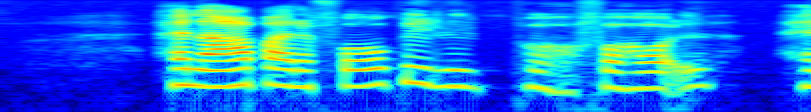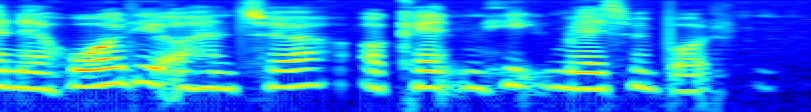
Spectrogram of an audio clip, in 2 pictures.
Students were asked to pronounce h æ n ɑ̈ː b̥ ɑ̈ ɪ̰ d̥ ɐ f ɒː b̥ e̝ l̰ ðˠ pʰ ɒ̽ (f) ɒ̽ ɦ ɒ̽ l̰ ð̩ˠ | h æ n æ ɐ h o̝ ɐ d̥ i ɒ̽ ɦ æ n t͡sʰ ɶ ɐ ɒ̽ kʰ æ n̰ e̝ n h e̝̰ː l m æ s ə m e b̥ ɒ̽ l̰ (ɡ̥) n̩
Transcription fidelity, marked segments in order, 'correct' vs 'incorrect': correct, incorrect: d̥

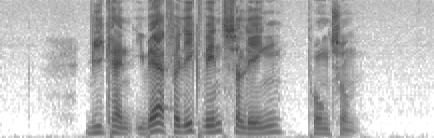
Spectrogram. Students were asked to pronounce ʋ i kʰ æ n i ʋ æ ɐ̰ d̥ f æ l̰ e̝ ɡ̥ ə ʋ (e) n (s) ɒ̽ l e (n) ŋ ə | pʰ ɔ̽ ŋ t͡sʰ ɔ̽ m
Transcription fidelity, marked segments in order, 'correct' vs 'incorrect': correct, correct, incorrect: none

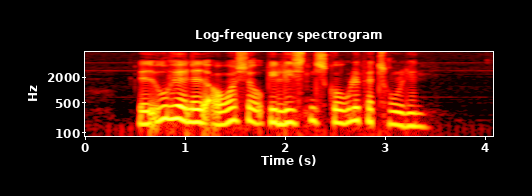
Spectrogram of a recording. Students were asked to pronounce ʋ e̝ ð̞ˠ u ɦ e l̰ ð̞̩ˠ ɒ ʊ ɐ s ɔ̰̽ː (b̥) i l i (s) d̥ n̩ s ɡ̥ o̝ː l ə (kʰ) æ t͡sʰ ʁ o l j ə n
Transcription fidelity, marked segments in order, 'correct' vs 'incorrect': correct, correct, incorrect: pʰ

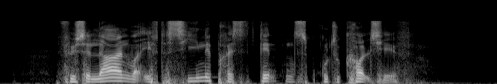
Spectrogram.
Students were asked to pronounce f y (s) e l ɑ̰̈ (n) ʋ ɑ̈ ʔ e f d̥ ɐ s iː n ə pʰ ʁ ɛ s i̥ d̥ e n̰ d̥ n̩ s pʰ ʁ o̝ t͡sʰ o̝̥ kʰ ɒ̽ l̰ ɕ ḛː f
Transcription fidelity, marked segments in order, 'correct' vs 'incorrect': correct, correct

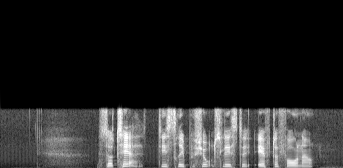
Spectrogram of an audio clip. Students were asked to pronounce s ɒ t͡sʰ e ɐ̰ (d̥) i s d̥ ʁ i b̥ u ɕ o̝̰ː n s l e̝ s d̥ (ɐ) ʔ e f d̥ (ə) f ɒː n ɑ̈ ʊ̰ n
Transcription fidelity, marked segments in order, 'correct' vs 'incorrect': correct, incorrect: ə, incorrect: ɐ

